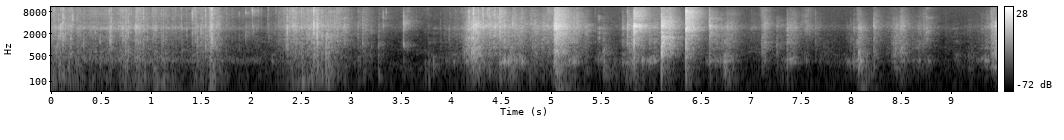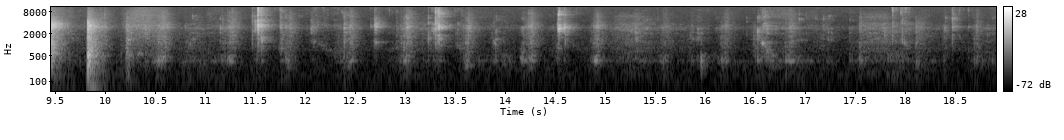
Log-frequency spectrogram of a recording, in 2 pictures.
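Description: A person crunching and chewing hard-coated peanuts close to the microphone. Loud, irregular crunches for the first six or seven seconds give way to quieter, quicker chewing.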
